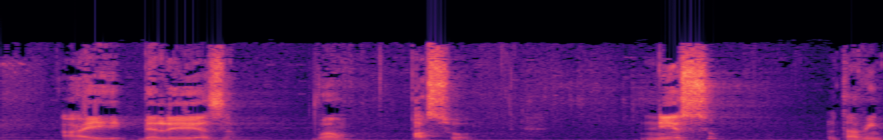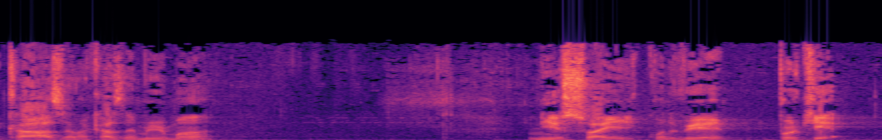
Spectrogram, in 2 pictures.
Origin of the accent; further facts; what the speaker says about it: Guaxupé, Minas Gerais, Brazil; Aí, de onde você é? Sou de Guaxupé. Terra boa, hein? Terra do leite.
